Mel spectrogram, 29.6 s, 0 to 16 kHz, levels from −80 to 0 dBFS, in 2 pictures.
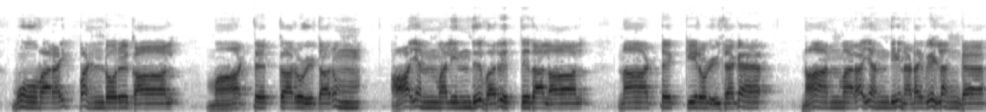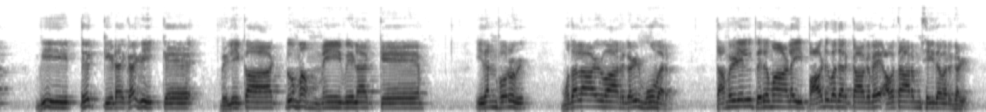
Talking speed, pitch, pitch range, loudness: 50 wpm, 170 Hz, 160-175 Hz, -15 LUFS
